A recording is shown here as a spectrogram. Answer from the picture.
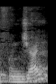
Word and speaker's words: fungi: association between alkyl fungi you can tell fungi also or you can pronunciate funny fungi also either you can say fungi or you can say fungi both are correct both are acceptable so what happens this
